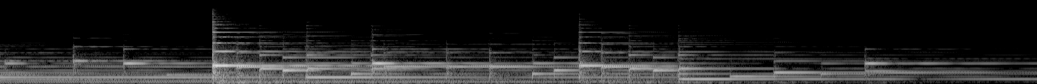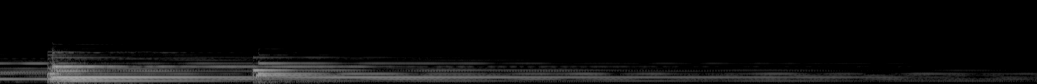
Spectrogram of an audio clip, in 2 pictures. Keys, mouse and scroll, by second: 0.0 ctrl+middle click, 0.1 middle click, 1.1 click, 1.5 middle click, 2.3 click, 2.6 middle click, 3.8 middle click, 3.8 ctrl+middle click, 4.1 ctrl+middle click, 4.9 click, 5.1 shift+middle click, 5.5 ctrl+middle click, 6.1 click, 6.6 click, 6.6 f, 7.0 click, 7.7 click, 8.5 click, 8.6 click, 10.0 click, 10.0 middle click, 10.5 click, 10.7 click, 11.2 click, 11.5 click, 12.2 click, 12.2 f, 12.5-13.2 shift+click, 14.0 shift+click, 14.3 click, 14.4 click, 14.8 click, 14.9 shift+click, 15.5 click, 15.7 ctrl+click, 16.0 ctrl+click, 16.6 ctrl+click.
